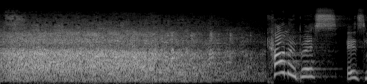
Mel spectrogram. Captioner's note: audience laughing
